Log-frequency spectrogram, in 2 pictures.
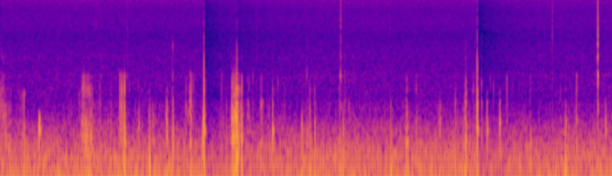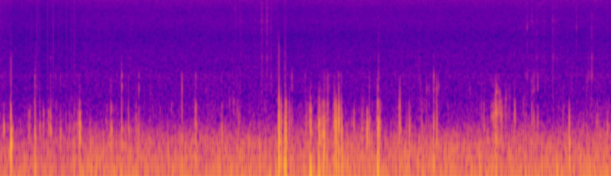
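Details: Adult male stomach sounds recorded with a stethoscope on the belly after drinking a chocolate protein shake: low rumbling with irregular gurgles and clicks, ordinary active bowel sounds (stomach growling).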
